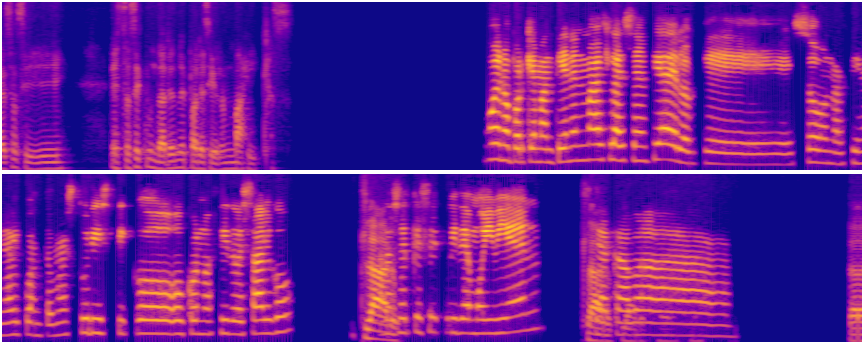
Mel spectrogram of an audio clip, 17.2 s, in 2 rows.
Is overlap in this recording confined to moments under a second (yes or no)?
no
